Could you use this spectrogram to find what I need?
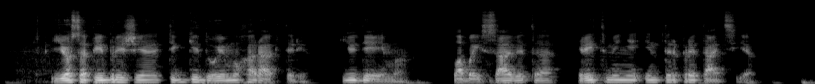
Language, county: Lithuanian, Vilnius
